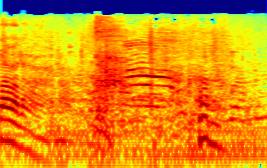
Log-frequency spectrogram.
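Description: Men's voices speaking in film dialogue. About a second in, one voice draws out a sound whose pitch rises and then falls.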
